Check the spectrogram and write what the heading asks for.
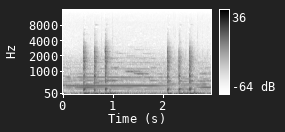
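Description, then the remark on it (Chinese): Two quick sets of three firm knocks on a door, separated by a short pause, over a steady, soft humming tone in the background. No one speaks. “咚咚咚，有人敲门。”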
